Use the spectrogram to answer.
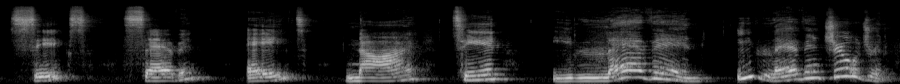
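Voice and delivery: ordinary delivery

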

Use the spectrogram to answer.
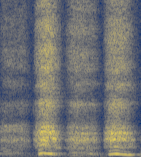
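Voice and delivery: high, breathless sigh of relief; carrot's breathless sigh. Acted. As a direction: puff out air after hiding. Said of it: "he said, panting".

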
